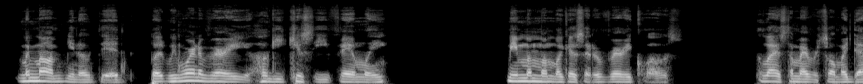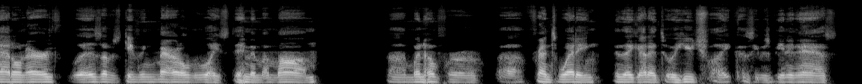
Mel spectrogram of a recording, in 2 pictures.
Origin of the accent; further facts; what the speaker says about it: New Jersey, United States; the house we grew up in New Jersey was pretty nice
